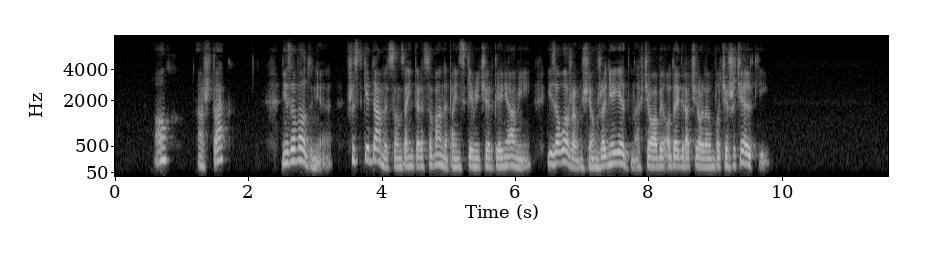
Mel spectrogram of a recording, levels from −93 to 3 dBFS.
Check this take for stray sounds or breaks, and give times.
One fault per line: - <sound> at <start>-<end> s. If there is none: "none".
none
